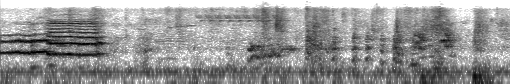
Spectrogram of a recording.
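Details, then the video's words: Backyard chickens: a rooster's crow ends in a drawn-out harmonic note, then hens cluck in irregular soft bursts over a low steady hum. "Back Yard Chickens Continuous Footage! Rooster Crowing! Hens Clucking!"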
